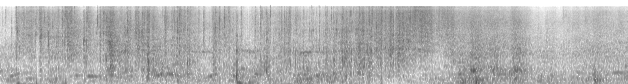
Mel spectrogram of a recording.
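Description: Foil card wrappers crinkle and rustle close by.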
